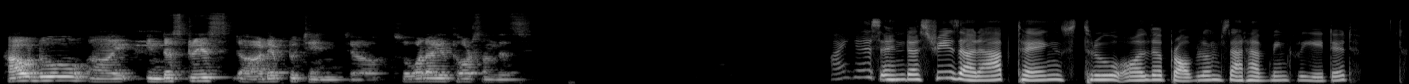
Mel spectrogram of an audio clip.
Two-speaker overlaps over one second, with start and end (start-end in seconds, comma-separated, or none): none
